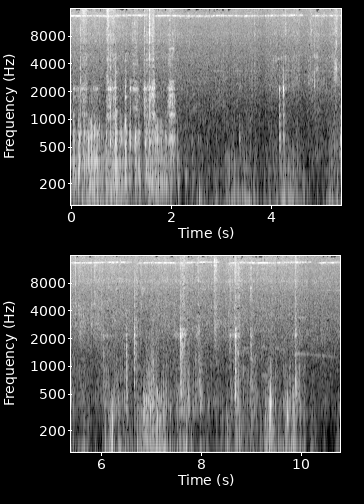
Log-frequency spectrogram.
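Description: A knife slices through firm vegetable onto a wooden board with crisp chopping knocks.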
